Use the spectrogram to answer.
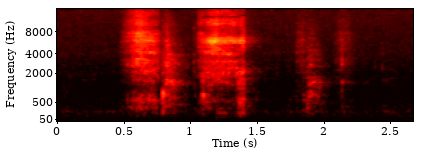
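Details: Dog having a reverse sneezing episode: two loud, harsh snorting inhalations, then fainter ones.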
